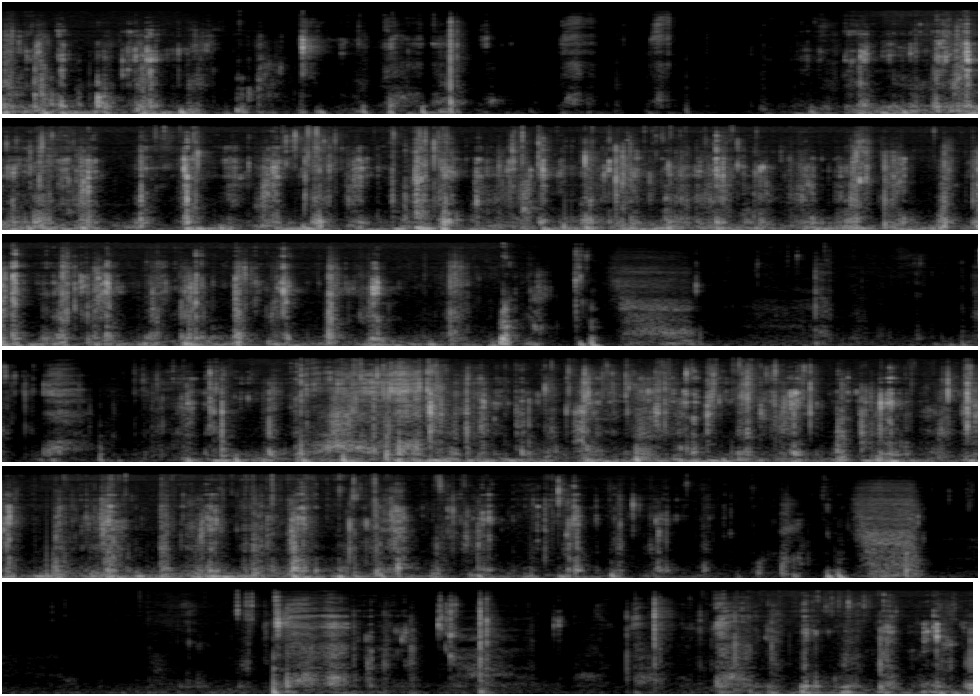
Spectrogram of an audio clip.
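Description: Close-miked chewing of spicy braised lobster tail meat with melted cheese: rapid wet, sticky mouth clicks and smacks, broken by two short pauses, about three seconds in and again near the end.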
